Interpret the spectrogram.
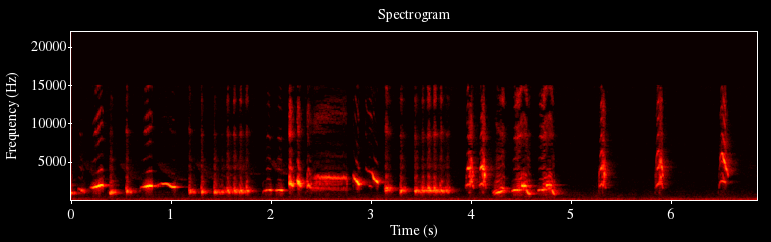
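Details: Young white-rumped shama, eight months old, singing in the continuous teler style: a fast, varied run of whistled slurs, rising and falling notes and buzzy trills, ending with sharp, spaced high chips over a faint low hum.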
